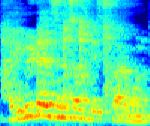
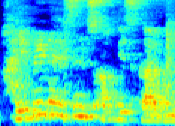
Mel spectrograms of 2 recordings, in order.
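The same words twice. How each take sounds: First: Hybridizations of this carbon drawn out slowly, stress on Hybridizations; slow, weighty repeat of the question; slow emphatic repeat. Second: Said in the usual way. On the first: Shown as a demonstration. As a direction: lean on Hybridizations, slow every word.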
